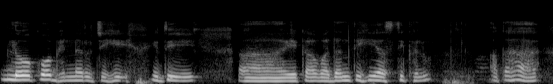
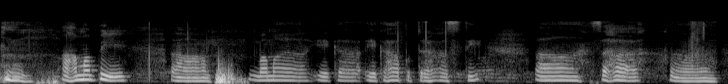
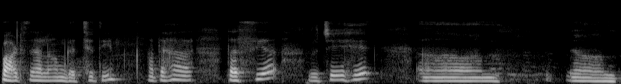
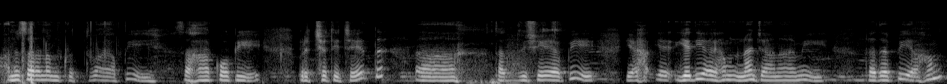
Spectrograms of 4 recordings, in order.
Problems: none marked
